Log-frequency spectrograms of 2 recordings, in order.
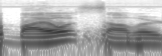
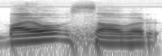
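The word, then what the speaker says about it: Biot–Savart: मैं यहां टाइटल लगाऊंगा बायो स्वर लो ओके यहां पर साइलेंट राहत है जब हम प्रोनाउंस करते हैं उसको तो ठीक है सा रहेगा साइलेंट बायो स्वर लो राइट अब बायो और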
